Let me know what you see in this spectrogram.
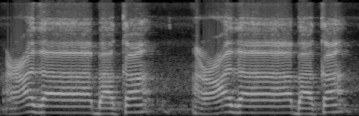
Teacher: दाल के आगे अलिफ है, लंबा करेंगे एक अलिफ की मिकदार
